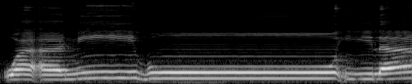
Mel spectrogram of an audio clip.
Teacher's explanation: Ini dinamakan mad munfasil. Dibaca panjang selama 4 atau 5 harokat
